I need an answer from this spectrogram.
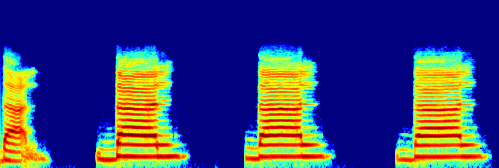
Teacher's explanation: दाल में जो जबान की नोक है, ये भी ता की तरह जो है ऊपर वाले जो दांत हैं सामने के, उनकी जड़ की तरफ लगती है।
